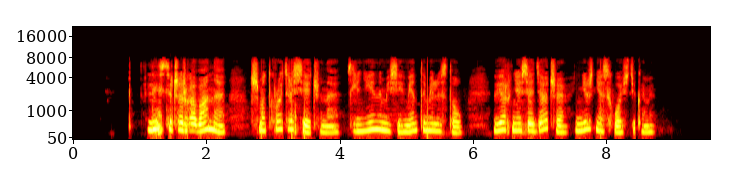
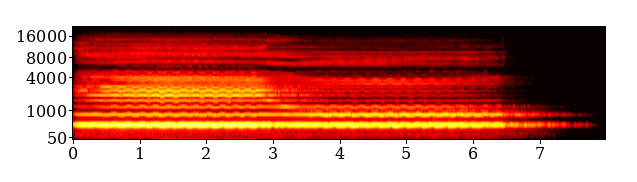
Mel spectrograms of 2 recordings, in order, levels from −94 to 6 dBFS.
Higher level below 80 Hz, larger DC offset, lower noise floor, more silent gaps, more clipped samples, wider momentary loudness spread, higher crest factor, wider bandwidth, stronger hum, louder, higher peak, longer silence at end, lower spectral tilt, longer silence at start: first, -54 dBFS vs -76 dBFS; neither; first, -84 dBFS vs -64 dBFS; neither; neither; about the same, 11 LU vs 9 LU; first, 18 dB vs 12 dB; second, 8 kHz vs 11.5 kHz; neither; about the same, -17 LUFS vs -16 LUFS; first, 0 dBFS vs -4 dBFS; second, 0.85 s vs 1.2 s; first, -4.5 dB/octave vs -2.5 dB/octave; first, 1.1 s vs 0 s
